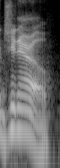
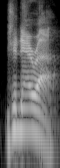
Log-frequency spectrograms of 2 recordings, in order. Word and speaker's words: Gennaro: Oh, Gennaro. Like Rio de Janeiro. Okay, Gennaro. Genera.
